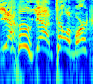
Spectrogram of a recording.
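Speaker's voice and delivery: put-on, very high, whooping cheer. Describing listeners at home reacting to an argument, imitating cheering fans. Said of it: "they were cheering. They were going".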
